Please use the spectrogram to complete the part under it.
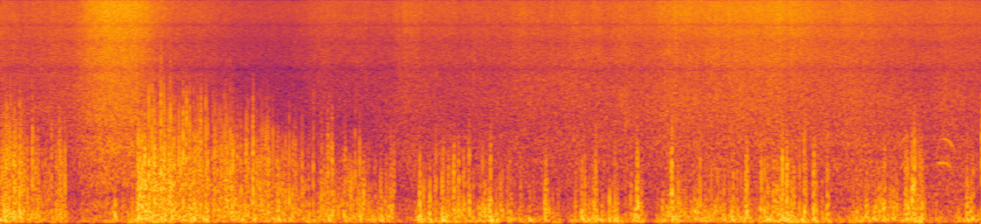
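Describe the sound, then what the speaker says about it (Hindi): Sea waves roll in along a corniche while cold wind buffets the microphone, making a steady, loud wash of surf and gusts that continues throughout. "शोर तो आपको वैसे भी सुनाई दे रहा होगा लहरों का।"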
